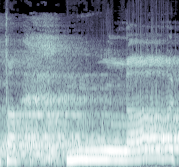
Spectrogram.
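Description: A man's voice holding one long, steady sung note, starting about a second in, at the opening of a Hindi film song.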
